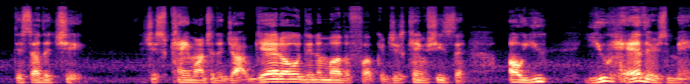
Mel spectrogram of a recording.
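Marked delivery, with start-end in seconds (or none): 5.1-7.0 mock sly delivery. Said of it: "saying it with a sly".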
